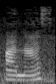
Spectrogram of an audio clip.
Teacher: konsonan yang dihasilkan dengan mempertemukan kedua belah bibir yang bersama-sama bertindak sebagai artikulator dan tidak aktif lesnya bunyi yang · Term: konsonan bilabial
